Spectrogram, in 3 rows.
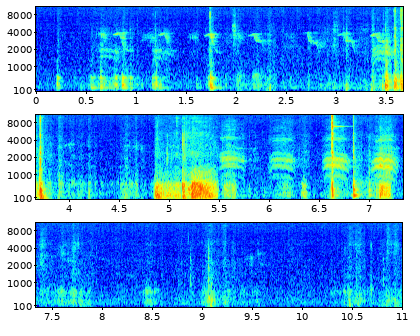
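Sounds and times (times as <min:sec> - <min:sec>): crow cawing: 0:05.5 - 0:07.3.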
